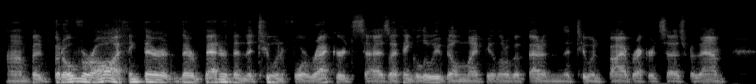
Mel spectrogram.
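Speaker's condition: No condition

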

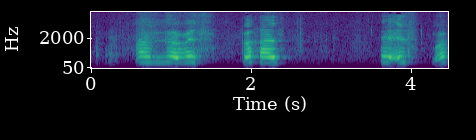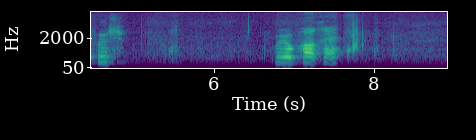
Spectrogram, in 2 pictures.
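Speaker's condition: Cerebral palsy; slurred speech

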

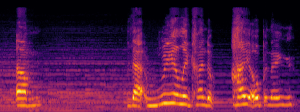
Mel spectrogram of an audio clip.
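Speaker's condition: Cerebral palsy, mild; mouth affected

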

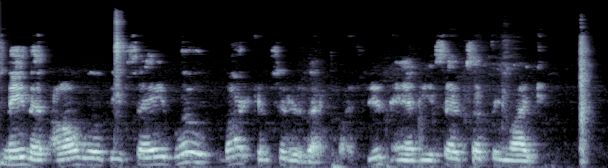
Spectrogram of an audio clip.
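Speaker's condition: Cerebral palsy; speech not affected

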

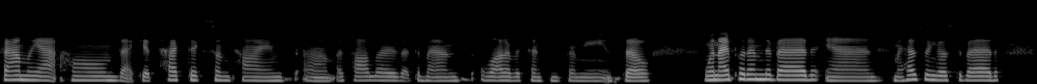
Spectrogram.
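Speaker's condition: No condition

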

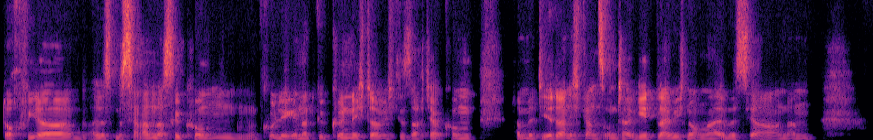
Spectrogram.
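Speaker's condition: No condition

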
